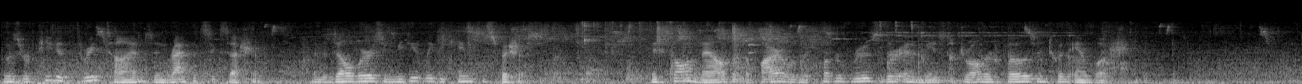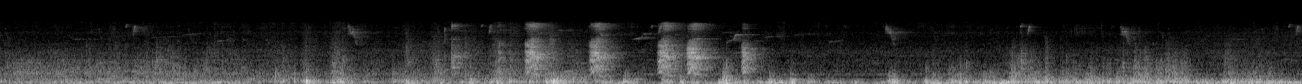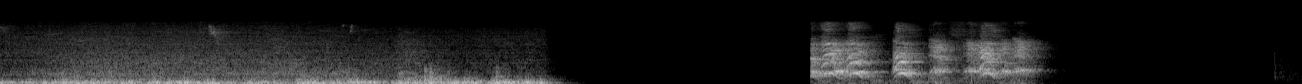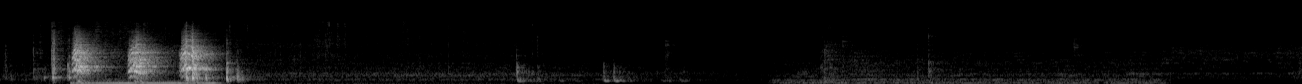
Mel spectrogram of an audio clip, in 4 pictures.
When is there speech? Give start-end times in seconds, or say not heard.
0.0-5.5, 6.5-11.3.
